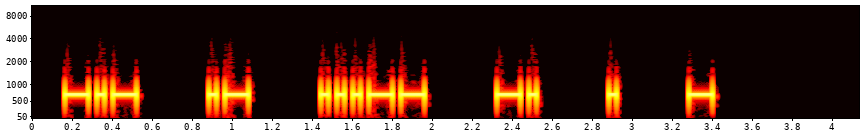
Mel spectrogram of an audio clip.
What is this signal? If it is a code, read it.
Morse code, heard as a keyed tone, about 30 wpm, spaced as for 17 wpm, 700 Hz. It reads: KA3NET
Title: USA Call Signs - 6 Characters - 3x Character Spacing - 30wpm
